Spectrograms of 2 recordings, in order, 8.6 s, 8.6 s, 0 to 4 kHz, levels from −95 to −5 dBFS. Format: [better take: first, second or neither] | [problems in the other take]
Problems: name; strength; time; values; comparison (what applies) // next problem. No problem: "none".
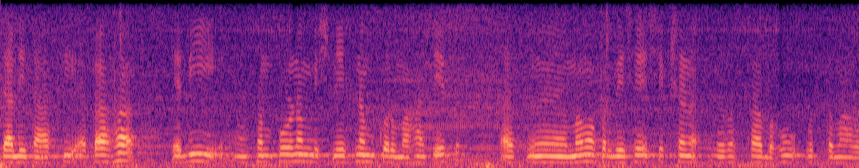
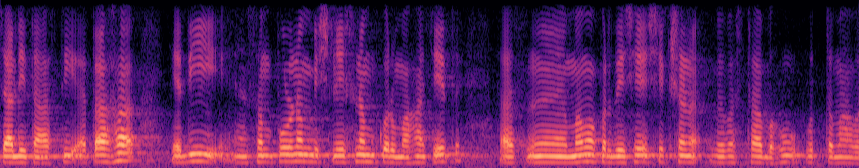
second | background sound (Motorcycle / Accelerating, revving, vroom); 12 dB below the speech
